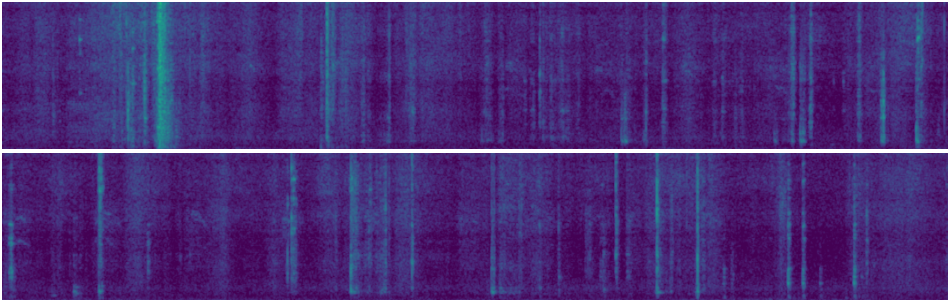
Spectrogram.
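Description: Scattered light clicks and clinks of metal outboard-motor parts and tools being handled on a workbench, with one sharper knock about a second in.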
